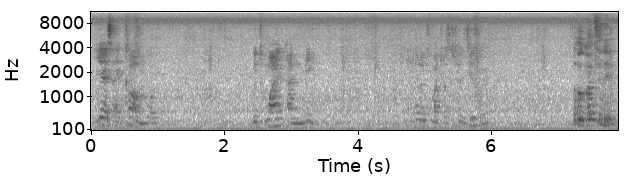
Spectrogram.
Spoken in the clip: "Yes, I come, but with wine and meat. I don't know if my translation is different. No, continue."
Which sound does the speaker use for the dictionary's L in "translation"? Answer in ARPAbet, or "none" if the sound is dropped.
none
